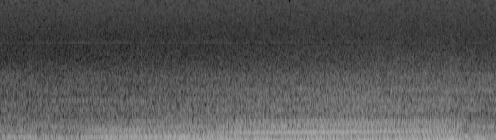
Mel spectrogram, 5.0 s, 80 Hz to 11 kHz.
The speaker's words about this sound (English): And when you've got a stonking sounding 4-litre V8 under the bonnet as well, then really, you can't complain at all, can you?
